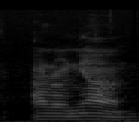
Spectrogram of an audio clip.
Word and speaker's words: Aronian: a million times um it's an Armenian name and you're supposed to say like our own jaan but I pronounce it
